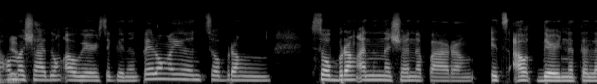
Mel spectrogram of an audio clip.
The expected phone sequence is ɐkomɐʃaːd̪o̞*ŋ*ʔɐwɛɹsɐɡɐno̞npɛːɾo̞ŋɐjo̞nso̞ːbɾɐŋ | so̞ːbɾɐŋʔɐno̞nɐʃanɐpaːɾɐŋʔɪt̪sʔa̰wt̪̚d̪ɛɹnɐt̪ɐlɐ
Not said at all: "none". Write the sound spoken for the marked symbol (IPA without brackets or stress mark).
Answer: ŋ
